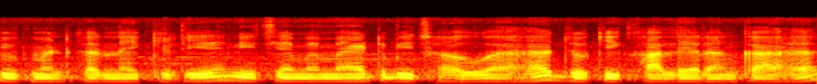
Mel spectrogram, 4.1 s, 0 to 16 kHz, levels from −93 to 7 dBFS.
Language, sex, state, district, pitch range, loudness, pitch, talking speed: Hindi, male, Uttar Pradesh, Varanasi, 100-110 Hz, -19 LUFS, 105 Hz, 220 wpm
